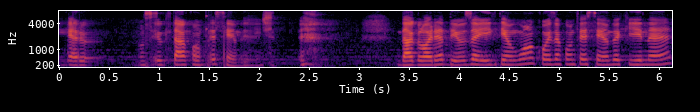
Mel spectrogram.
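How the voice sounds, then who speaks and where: Fairly high in pitch, a woman talks at a fairly quick pace with long, frequent pauses in a monotone, flat intonation. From Rio de Janeiro, Brazil. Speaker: pastor. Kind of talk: sermon. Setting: church stage with audience.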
